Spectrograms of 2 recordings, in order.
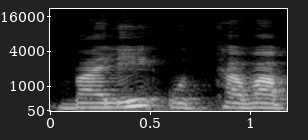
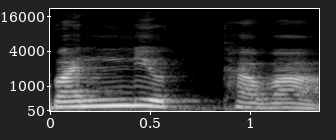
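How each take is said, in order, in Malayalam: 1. വാക്കുകൾ വേറെ വേറെ ഭാഗങ്ങളായി പിരിച്ചു പറയുന്നു. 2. വാക്കുകൾ ഒന്നിച്ചുചേർന്ന് ഒരു രൂപമായി പറയുന്നു. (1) "പദം പിരിക്കണ്ട" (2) "ചേർത്ത് വായിക്കുക"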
